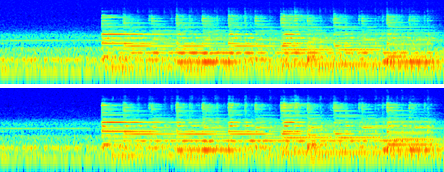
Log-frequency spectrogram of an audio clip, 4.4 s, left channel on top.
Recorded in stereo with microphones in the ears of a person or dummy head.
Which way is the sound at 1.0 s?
10° right (ahead or behind).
